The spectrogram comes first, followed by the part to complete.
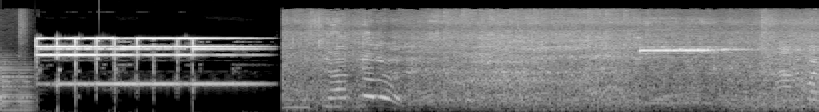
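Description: A small bell trilling rapidly for about two seconds, then cutting off sharply. Busy street noise with voices follows, and a brief high steady tone sounds about five seconds in.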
